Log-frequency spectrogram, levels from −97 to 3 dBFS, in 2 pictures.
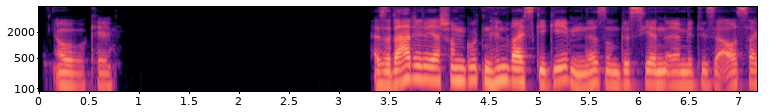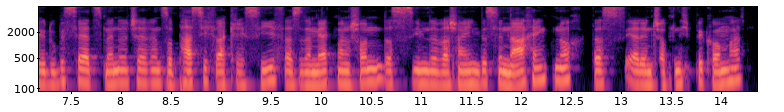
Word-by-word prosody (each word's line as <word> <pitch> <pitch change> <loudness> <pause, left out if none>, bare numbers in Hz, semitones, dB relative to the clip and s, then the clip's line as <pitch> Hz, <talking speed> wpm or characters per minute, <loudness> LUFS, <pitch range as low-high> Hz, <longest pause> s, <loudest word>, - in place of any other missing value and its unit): Ah, - - -2 0.2
okay. 115 0 -7 2.5
Also, 125 0 +2
da 135 +3 +7
hat 175 - +6
er 170 - +4
dir 165 - +3
ja 155 -1 +6
schon 155 +1 +2
'n - - +4
guten 155 -1 +1
Hinweis 145 -1 +6
gegeben, 130 -1 +2
ne, 125 +4 +1
so 130 - -1
'n 120 -1 0
bisschen, 125 0 +3
äh, 120 0 0
mit 120 0 -1
dieser 125 0 0
Aussage, 125 +1 +1
du 120 - -7
bist 135 +1 -3
ja 145 - -1
jetzt 135 -1 -4
Managerin, 135 +1 -4
so 130 -1 -4
passiv-aggressiv. 130 +1 -3
Also, 120 -1 -3
da 120 - -2
merkt 125 +2 -2
man 130 -1 -3
schon, 140 +5 -3
dass 125 -1 -3
es - - 0
ihm 130 -1 -2
dann 125 -1 -3
wahrscheinlich 125 +1 -2
'n 125 - -4
bisschen 130 -1 -2
nachhängt 145 +8 -1
noch, 155 +2 -4
dass 130 0 -4
er 130 - -3
den 120 0 -1
Job 120 0 -8
nicht 130 0 -6
bekommen 130 0 -3
hat. 155 +2 -5
130 Hz, 205 wpm, -24 LUFS, 125-140 Hz, 2.5 s, da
